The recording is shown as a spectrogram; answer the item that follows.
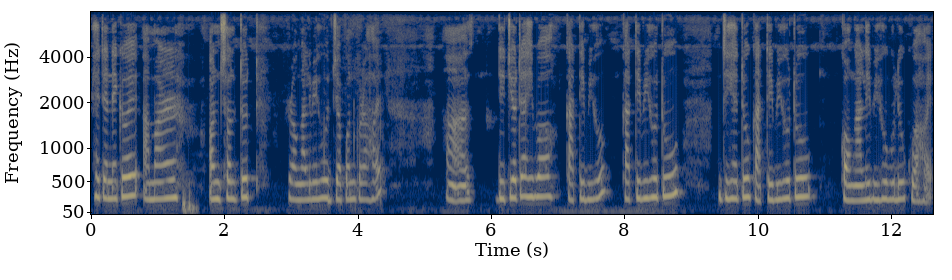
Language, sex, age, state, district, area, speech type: Assamese, female, 18-30, Assam, Jorhat, urban, spontaneous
